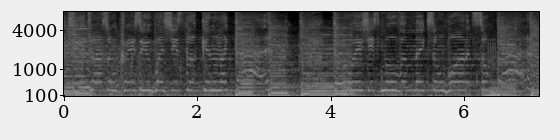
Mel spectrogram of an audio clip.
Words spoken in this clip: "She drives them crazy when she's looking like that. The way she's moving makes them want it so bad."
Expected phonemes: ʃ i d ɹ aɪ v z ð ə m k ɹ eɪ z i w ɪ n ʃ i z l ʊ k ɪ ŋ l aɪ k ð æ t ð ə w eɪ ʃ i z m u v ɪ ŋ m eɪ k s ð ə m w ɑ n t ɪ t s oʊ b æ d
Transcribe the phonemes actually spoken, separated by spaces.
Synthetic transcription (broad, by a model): ʃ i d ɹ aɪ z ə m k ɹ eɪ z i w ɪ n ʃ i z l ʊ k ɪ ŋ l aɪ k ð æ t ð ə w eɪ ʃ i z m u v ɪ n m eɪ k s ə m w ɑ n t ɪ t s oʊ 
